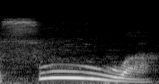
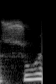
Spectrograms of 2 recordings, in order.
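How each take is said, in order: First: Sua drawn out long and slow, a bit louder; said slowly and stretched. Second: Sua said quickly in passing; just say sua at normal speed; quick normal take. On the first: Teacher demonstrating slow spoken separation. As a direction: stretch sua so the split is heard. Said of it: "falar ela pausadamente ou de forma bem alongada". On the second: Teacher repeating the word quickly. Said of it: "Então na hora que eu falo sua". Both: Shown as a demonstration.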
